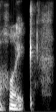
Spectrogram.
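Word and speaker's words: Hawick: wounded only over 17 is many belong to hoik that's how you pronounce it and that is actually there in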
